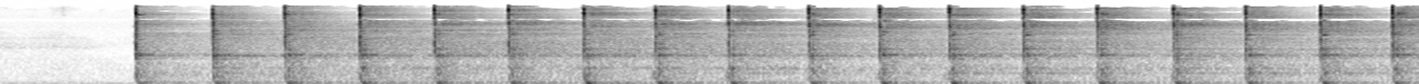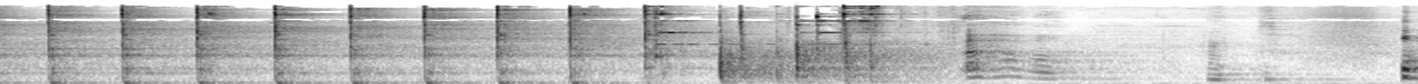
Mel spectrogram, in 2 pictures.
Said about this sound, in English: nothing a good old brass little punch can't do with a hammer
